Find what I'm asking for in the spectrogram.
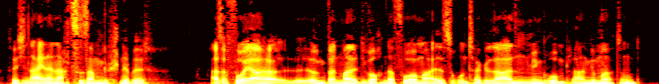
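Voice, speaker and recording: With a dark, mellow tone, a man speaks at a very fast pace. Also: medium pitch for a man, fairly even intonation. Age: 30s. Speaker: rapper. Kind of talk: casual chat. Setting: host's home.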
